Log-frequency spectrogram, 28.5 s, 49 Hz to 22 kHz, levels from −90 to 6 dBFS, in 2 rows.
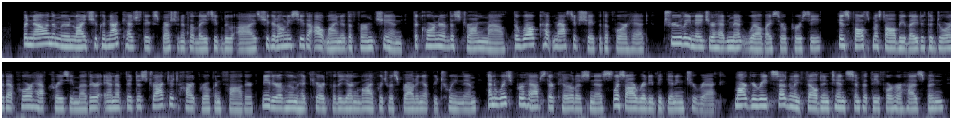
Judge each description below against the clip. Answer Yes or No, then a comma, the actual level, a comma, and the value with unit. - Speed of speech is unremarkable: No, fast, 220 wpm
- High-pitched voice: No, medium, 150 Hz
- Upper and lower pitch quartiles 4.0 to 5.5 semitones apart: Yes, average, 4.4 semitones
